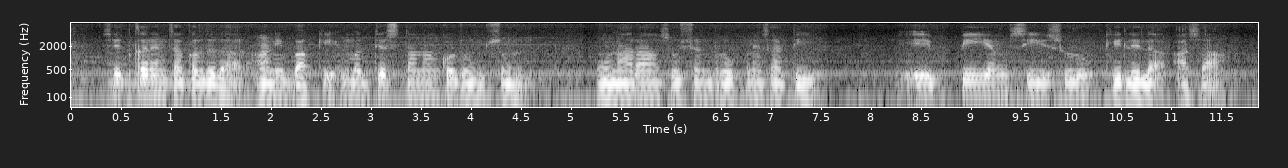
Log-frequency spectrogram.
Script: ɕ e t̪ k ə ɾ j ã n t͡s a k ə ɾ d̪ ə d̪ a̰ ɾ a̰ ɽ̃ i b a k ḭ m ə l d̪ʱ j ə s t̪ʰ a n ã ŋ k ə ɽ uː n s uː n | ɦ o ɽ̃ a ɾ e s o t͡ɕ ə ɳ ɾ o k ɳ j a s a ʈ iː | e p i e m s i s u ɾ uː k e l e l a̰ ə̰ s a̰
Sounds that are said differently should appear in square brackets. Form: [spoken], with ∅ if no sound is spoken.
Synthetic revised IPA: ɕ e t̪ k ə ɾ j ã n t͡s a k ə ɾ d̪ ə d̪ a̰ ɾ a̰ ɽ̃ i b a k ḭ m ə [∅] d̪ʱ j ə s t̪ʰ a n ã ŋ k ə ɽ uː n s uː n | ɦ o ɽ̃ a ɾ [a] s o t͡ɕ ə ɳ ɾ o k ɳ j a s a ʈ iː | e p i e m s i s u ɾ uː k e l e l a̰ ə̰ s a̰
